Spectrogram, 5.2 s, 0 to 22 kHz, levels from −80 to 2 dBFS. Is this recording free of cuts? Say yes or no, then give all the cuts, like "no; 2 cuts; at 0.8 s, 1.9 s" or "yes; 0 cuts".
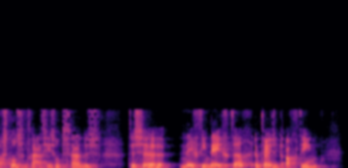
yes; 0 cuts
